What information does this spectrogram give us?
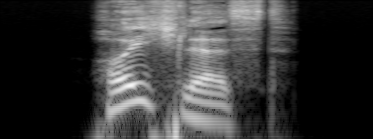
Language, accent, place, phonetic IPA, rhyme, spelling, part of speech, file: German, Germany, Berlin, [ˈhɔɪ̯çləst], -ɔɪ̯çləst, heuchlest, verb, De-heuchlest.ogg
- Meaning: second-person singular subjunctive I of heucheln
